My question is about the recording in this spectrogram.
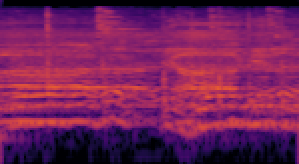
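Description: Carnatic devotional bhajan music: voices singing a gliding, ornamented melody over a steady harmonium drone, with light mridangam strokes.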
